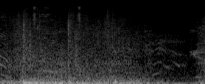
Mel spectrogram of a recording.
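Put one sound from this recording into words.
A rocket hammer swings with a loud whoosh.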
